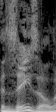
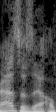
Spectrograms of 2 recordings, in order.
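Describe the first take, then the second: First: Azazel said uh-ZAY-zel; first pronunciation. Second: Azazel said AZ-uh-zel; alternative pronunciation. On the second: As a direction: open Azazel on a short A, as AZ-uh-zel. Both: Shown as a demonstration. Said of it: "depending on how you want to pronounce that".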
